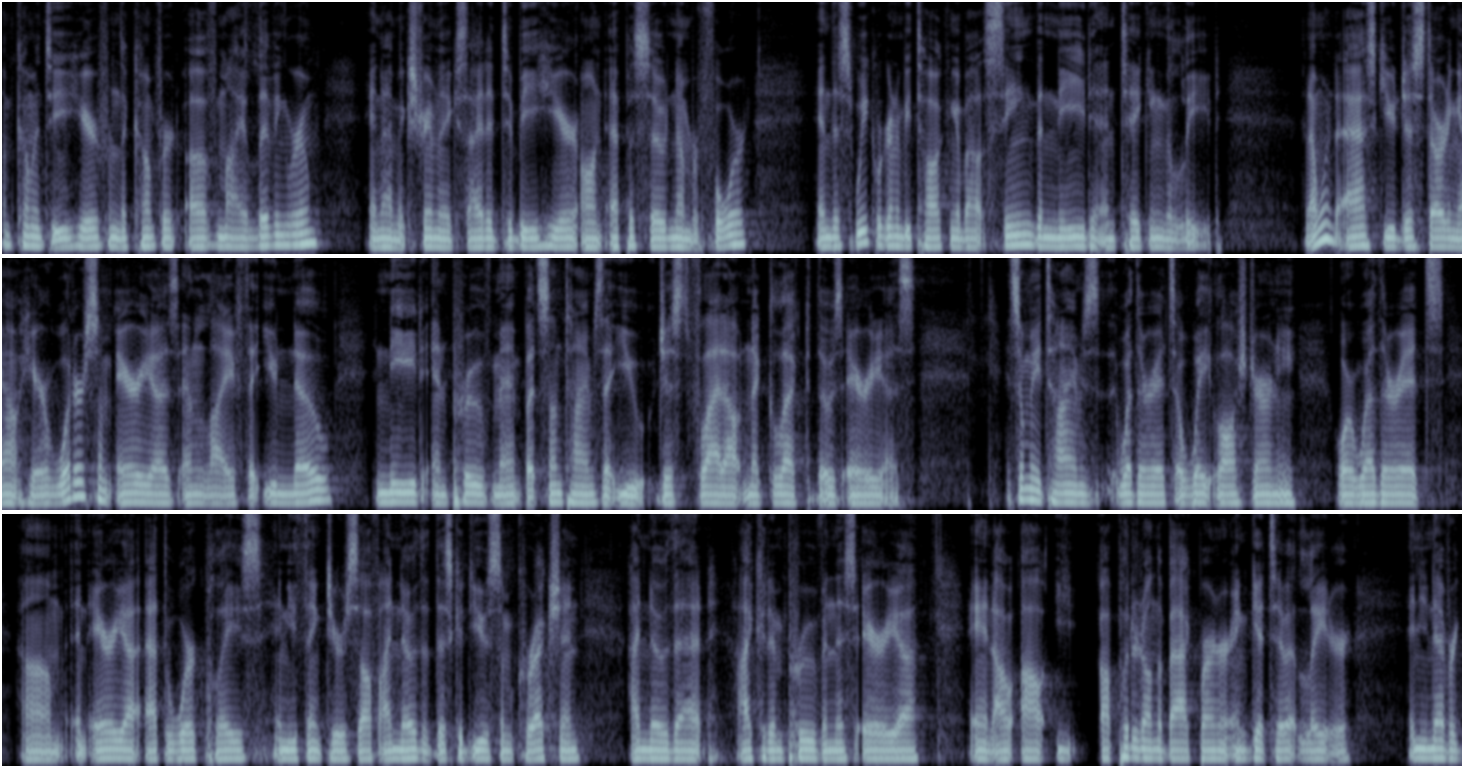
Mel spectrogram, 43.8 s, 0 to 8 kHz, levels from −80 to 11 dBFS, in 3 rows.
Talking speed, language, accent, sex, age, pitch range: 175 wpm, English, American, male, 20-39, 95-105 Hz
